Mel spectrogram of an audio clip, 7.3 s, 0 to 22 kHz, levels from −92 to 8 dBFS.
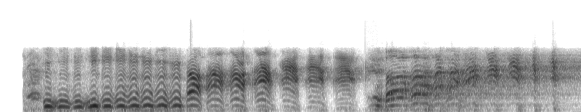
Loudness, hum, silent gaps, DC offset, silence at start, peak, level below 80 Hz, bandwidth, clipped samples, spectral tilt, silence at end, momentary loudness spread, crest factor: -18 LUFS; none; none; under 0.1%; 0.3 s; 0 dBFS; -46 dBFS; 3.9 kHz; under 0.1%; -9 dB/octave; 0 s; 7 LU; 18 dB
